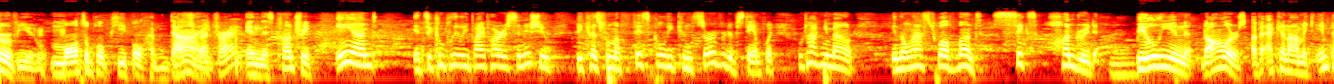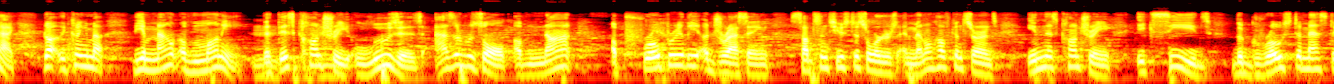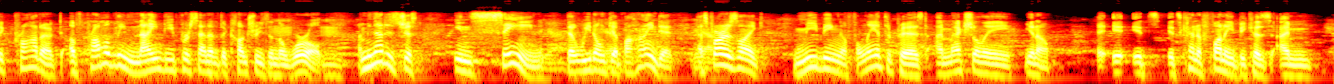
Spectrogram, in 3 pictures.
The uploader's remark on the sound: At The 3rd Annual North Texas Recovery Conference 2015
